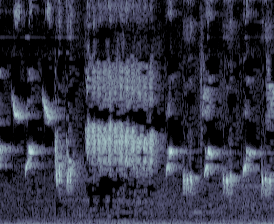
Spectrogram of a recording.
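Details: Ashy drongo singing tembakan kasar, rough bursts: clear whistled notes, then a long harsh buzzy rattle, followed by repeated short slurred whistles at a steady quick pace.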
